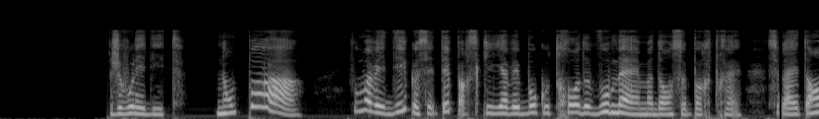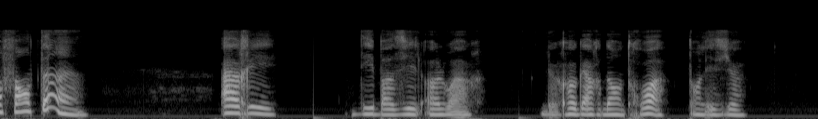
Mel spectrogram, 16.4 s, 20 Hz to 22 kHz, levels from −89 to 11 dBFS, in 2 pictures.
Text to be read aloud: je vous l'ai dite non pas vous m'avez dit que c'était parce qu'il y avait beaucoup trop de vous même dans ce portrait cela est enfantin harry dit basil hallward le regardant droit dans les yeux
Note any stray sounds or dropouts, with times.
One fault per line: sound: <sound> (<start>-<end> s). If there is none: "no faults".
sound: dropout (7.8-7.8 s)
